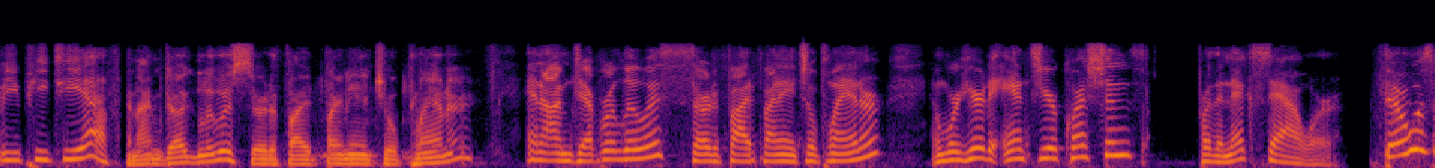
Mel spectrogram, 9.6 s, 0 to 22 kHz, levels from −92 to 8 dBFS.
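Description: At 5.00 to 5.02 s, just before "financial planner", there is a repeated buffer. New audio arrived late, so one piece of about 5 ms was played several more times, which fits a 256-sample buffer. About 20 ms of speech is lost, heard as a brief buzz.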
